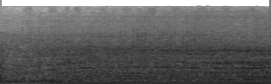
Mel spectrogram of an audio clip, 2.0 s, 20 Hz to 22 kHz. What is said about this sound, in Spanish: hacerse cargo de la situación en la ciudad de Córdoba. en la primera unidad del ejército que se acerca para hacer su entrada en la ciudad y tomar a su cargo el control de la misma. 45 jeeps, 15 camiones, dos ómnibus y tres automóviles particulares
